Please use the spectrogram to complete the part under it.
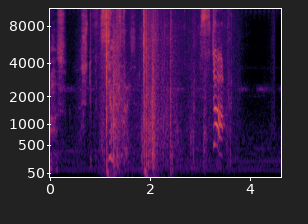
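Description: Bodies scuffle and thud in a brief struggle.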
